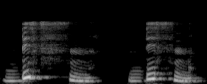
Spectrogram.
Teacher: Le mot ism, ce qui veut dire prénom ou nom, ism, commence par une hamza, mais c'est une hamza instable, c'est-à-dire que lorsque je rajoute quelque chose avant, comme ici une préposition, je ne la prononce plus comme un coup de glotte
